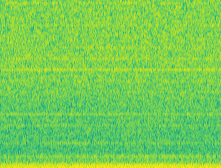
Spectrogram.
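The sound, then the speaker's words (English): A car engine with its oil drained runs steadily at idle, a constant low droning hum with a whirring edge that holds unchanged throughout, fairly loud, with no voices. “Should the engine have seized already?”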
